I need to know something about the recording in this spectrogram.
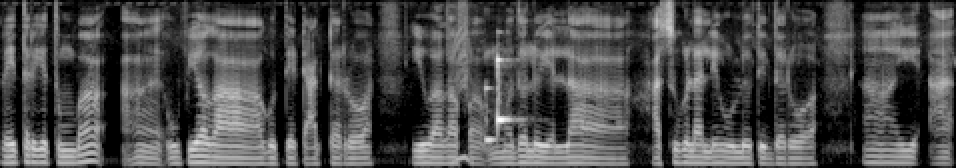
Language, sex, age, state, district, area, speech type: Kannada, male, 18-30, Karnataka, Chikkaballapur, rural, spontaneous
